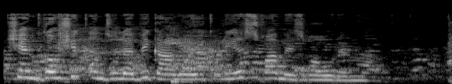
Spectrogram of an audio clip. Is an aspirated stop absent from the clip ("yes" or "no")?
yes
